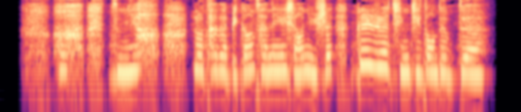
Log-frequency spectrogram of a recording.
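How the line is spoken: Breathless, teasing. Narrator (Chinese): 他气喘吁吁的揶揄

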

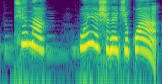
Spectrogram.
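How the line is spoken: Loud exclamation. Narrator (Chinese): 伊莎贝拉 大叫起来

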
